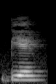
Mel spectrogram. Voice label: "vie", Silabas

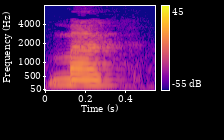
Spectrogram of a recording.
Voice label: "mag", Silabas

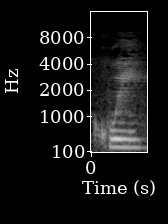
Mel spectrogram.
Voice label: "jui", Silabas

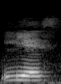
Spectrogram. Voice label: "lies", Silabas

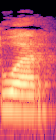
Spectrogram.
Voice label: "tuar", Silabas

